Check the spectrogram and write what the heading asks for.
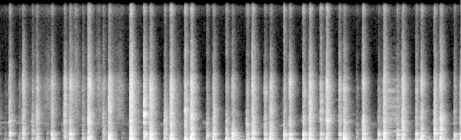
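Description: A football dribbled by hand on a hard floor, bouncing in a steady rhythm of about three bounces a second.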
